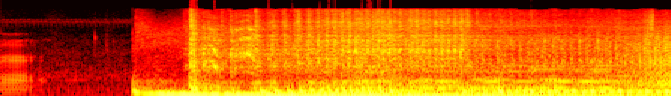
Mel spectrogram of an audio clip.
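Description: After a brief gap, a loud intro starts about half a second in: a motor-vehicle engine starting and revving, mixed with heavy-bass electronic music.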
